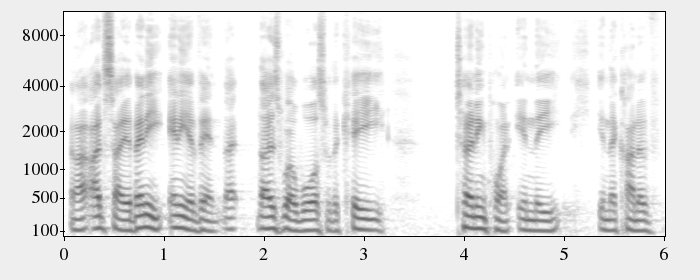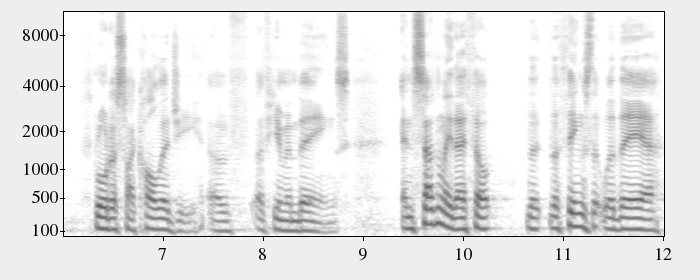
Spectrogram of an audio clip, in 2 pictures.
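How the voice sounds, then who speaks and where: A man talks through ideas in a relaxed interview. He sounds reflective and unhurried, often circling back and restarting his sentences as he thinks aloud. His voice sits at a middle pitch. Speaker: academic guest. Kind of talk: thoughtful podcast interview.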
